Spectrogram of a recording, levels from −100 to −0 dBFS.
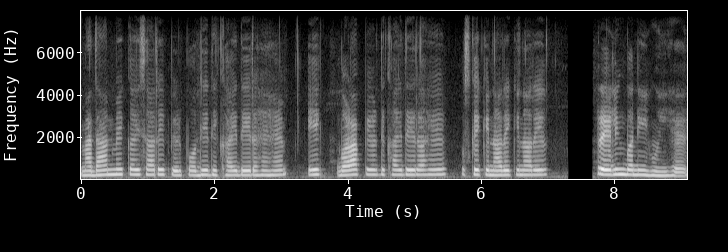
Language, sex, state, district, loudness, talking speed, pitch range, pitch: Hindi, female, Uttar Pradesh, Hamirpur, -19 LUFS, 145 wpm, 210-230 Hz, 225 Hz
